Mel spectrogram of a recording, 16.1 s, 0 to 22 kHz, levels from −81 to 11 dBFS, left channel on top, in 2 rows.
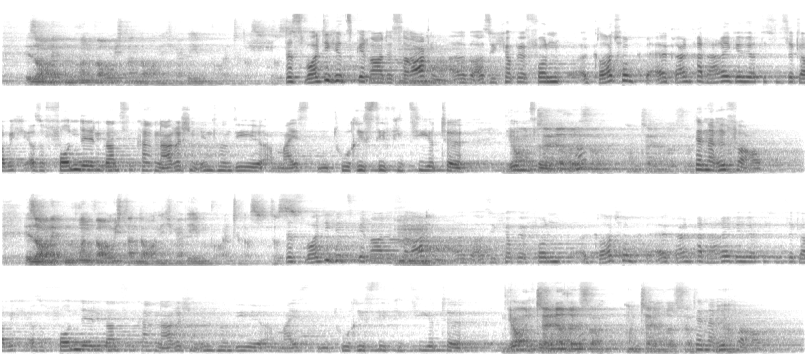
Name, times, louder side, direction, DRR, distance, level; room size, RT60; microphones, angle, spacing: voice 1, 0.0-2.9 3.9-4.3 13.0-15.4, right 4 dB, 65° right, 0.5 m, -31 dB
voice 2, 2.5-12.7 13.1-13.9 15.0-15.6, left 5 dB, 50° left, 0.4 m, -28 dB
22.0 x 9.6 x 2.4 m
head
